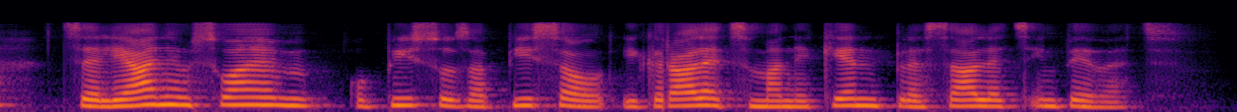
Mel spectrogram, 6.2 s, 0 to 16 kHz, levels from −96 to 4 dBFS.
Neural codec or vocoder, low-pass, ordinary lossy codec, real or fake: codec, 16 kHz, about 1 kbps, DyCAST, with the encoder's durations; 7.2 kHz; none; fake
